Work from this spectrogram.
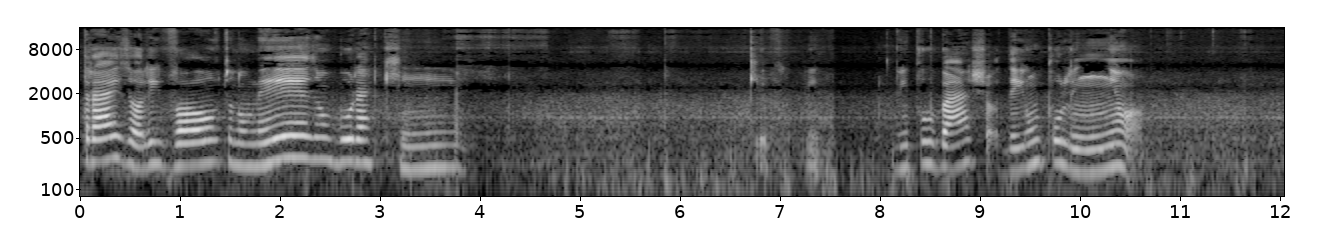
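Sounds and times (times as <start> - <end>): fabric rustling: 3.8 - 6.2.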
